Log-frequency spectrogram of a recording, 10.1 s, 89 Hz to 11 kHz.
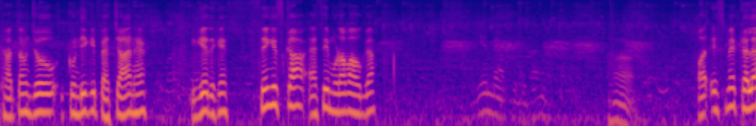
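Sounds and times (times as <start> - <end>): crow cawing: 0.0 - 2.0, 5.0 - 10.0.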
